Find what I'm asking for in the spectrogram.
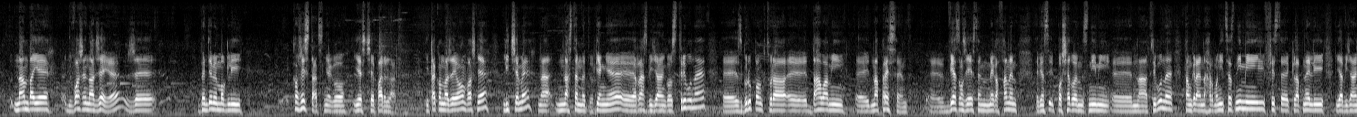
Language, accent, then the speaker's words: Polish; Córdoba, Andalusia, Spain; Polish is a second language; now in Poland; tak naprawdę. Jestem z Kordoby, Hiszpania. Region Andaluzja, czyli tam najcieplej w całej Europie. Jestem w Polsce od prawie 20 lat.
